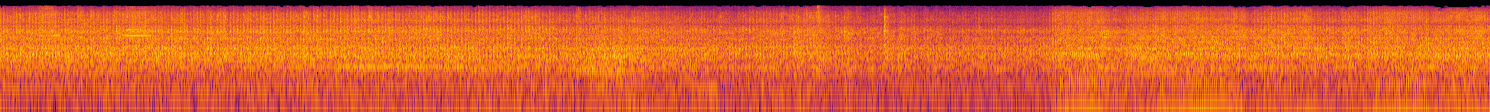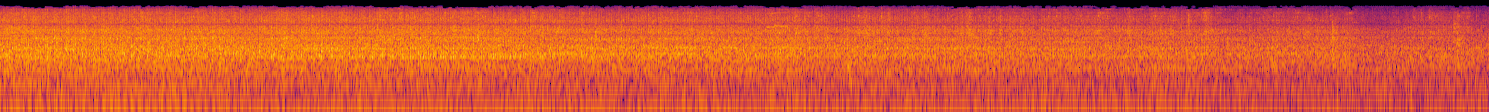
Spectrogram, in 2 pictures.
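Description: Tractor diesel engine working on a silage pit: a steady loud drone, with a heavier low rumble and a few surges about halfway through, easing slightly near the end as the tractor moves off.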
